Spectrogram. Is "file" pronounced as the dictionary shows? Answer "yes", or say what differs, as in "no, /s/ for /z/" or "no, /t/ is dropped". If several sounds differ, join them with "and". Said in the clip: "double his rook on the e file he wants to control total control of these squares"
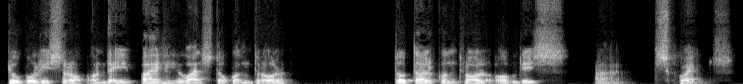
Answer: no, /p/ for /f/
